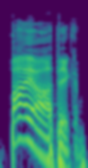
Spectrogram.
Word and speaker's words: biopic: Biopic. Bio pronounced like in biography. Pick like in picture.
